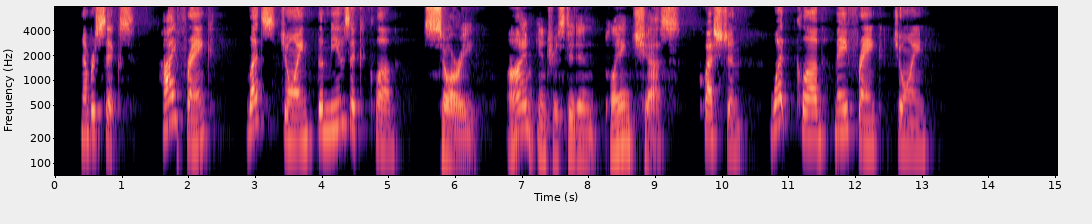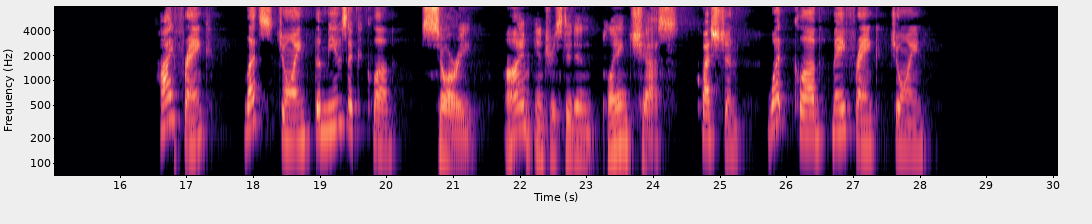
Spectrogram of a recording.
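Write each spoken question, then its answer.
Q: What club may Frank join?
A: The chess club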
